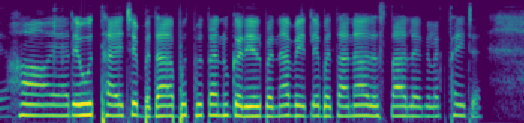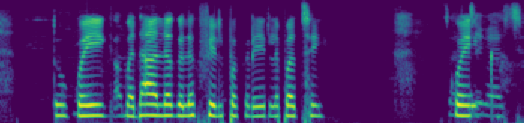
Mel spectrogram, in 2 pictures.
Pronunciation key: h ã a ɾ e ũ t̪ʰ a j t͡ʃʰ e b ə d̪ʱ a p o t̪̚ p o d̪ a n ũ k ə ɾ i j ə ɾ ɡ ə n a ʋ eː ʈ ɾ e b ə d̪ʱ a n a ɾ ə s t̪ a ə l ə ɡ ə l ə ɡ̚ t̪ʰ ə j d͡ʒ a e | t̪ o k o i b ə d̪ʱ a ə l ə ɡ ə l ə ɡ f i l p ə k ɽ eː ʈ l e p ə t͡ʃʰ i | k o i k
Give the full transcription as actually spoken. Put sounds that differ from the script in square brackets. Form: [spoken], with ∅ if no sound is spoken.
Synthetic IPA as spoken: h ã a ɾ e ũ t̪ʰ a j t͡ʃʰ e b ə d̪ʱ a p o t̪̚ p o [t̪] a n ũ k ə ɾ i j ə ɾ [b] ə n a ʋ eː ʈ [l] e b ə d̪ʱ a n a ɾ ə s t̪ a ə l ə ɡ ə l ə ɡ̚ t̪ʰ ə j d͡ʒ a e | t̪ o k o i b ə d̪ʱ a ə l ə ɡ ə l ə ɡ f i l p ə k ɽ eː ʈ l e p ə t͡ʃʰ i | k o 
